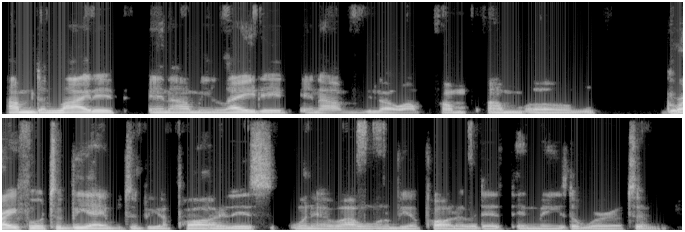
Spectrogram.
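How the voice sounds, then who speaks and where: Male podcast guest, lowish voice, dry close sound, casual slang, halting starts with repeated words. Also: little pitch movement, dark tone, dry recording. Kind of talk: casual chat.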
